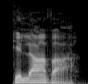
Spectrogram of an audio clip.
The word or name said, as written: किलावा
